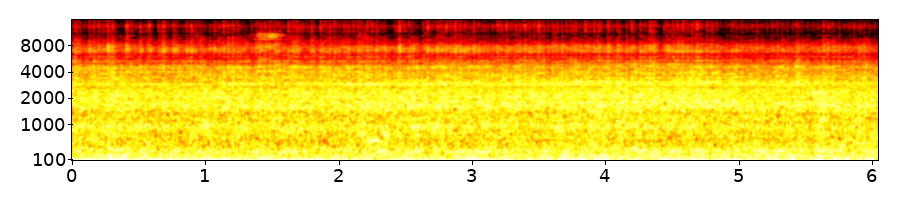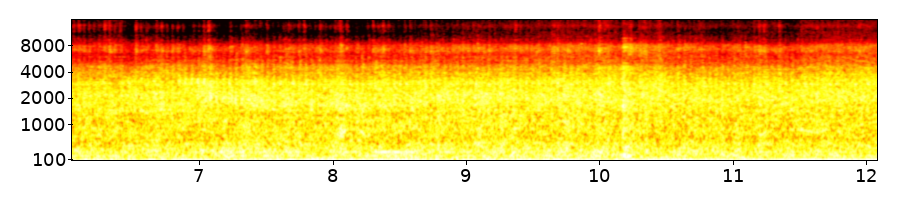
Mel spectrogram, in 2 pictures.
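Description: Mahindra Arjun tractor's diesel engine running steadily, a low even hum with no change in pitch.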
